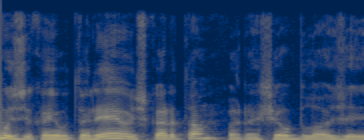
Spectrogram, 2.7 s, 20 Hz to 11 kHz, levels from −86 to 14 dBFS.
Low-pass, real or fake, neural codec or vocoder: 9.9 kHz; real; none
